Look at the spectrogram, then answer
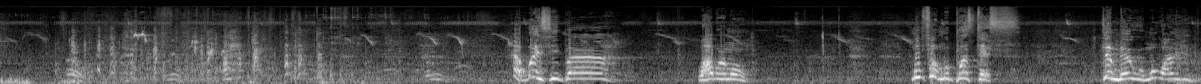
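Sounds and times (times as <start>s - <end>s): chickens clucking: 0.0s - 5.4s, 6.2s - 9.2s, 10.3s - 11.0s.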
